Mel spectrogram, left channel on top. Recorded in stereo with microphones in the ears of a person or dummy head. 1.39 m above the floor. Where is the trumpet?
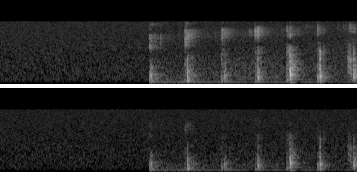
I don't hear a trumpet.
